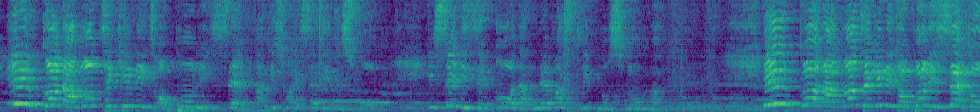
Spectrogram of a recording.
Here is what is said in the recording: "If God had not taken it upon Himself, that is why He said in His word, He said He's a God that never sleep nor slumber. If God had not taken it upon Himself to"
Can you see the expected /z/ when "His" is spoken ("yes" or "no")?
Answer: no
